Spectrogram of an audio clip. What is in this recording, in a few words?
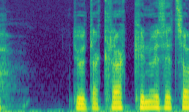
"crac", welsh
